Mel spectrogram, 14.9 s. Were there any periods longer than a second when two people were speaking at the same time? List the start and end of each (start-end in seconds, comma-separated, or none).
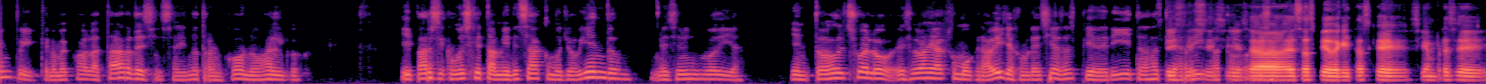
11.5-12.8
